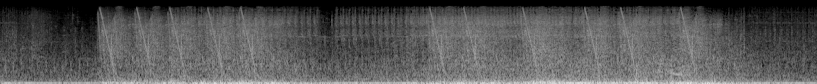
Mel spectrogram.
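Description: Laser guns fire in rapid crackling bursts.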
